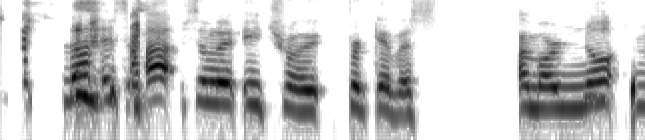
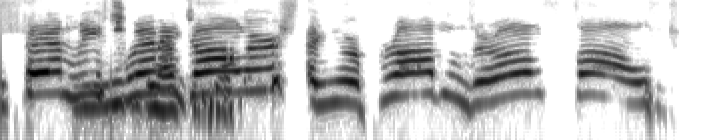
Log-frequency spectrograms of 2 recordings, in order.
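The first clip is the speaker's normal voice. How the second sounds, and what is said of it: Put-on American accent. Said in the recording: “doing this in the American accent”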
